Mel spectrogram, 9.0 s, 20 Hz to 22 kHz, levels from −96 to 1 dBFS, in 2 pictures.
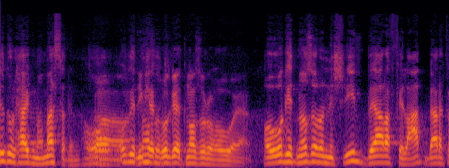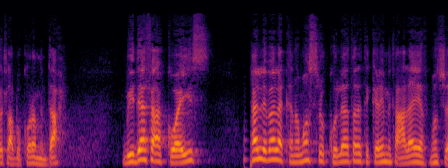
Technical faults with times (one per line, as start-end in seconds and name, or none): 0.74-0.84 echo leak
2.49-2.63 echo leak
3.36-3.67 echo leak
4.94-5.54 echo leak
6.93-7.01 burst of packet loss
